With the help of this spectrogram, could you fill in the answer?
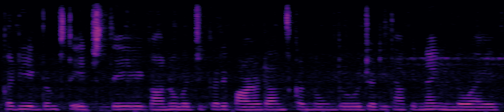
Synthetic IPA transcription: kɐɗĩeːk̚d̪əmsʈeːd͡ʒt̪eɡaːnoʋɐd͡ʑikɐɾepaːɽ̃ɖãːnskɐɾnoɦũːn̆d̪od͡ʑɐɽit̪ɐãfɪɾnɐɦĩːn̆d̪oaːɦeː

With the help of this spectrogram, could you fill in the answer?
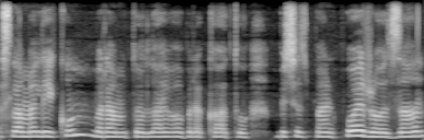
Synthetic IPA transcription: ɐslaːmaleːkumwɐɾɐhmɐt̪ulːaːiʋabɐɾɐkaːt̪u | bɪsnisbaɳʈ̚poːiːoːzaːn

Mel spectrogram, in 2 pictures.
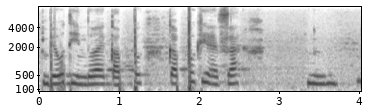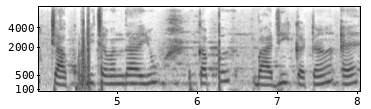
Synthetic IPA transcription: bijot̪ʰĩːn̆d̪oɛ̃kɐpkɐpkʰeːɐsã | t͡ɕaːkʰũbʱɪt͡ɕɐʋə̃nd̪aɦɪjũkɐpɓaːd͡ʑikɐʈəɽ̃ʊ̆ɛ̃ː

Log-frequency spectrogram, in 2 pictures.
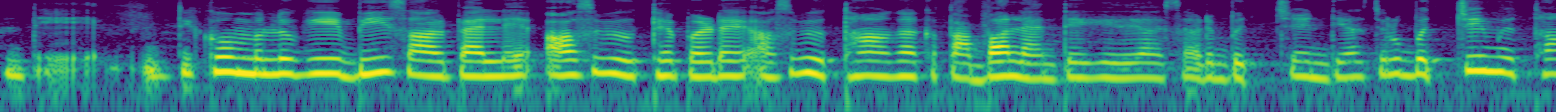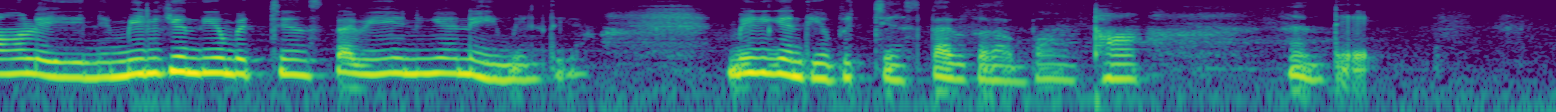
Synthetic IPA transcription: t̪ḛːd̪ɪkʰːoːmət̪loːkibiːsaːlpɛːleːʔəsbiːʊt̪ʰːeːpəɽeːʔəsbiːʊt̪ʰːãːɡãːkət̪aːbãːlɛ̃ːnd̪eːkeasa̰ːɽeːbətːʃẽːnd̪eːaːt͡ʃəlõːbətːʃẽːʋĩːʊt̪ʰːãːleid̪enẽːmɪlijãːd̪ɪjãːbətːʃẽːst̪aːʋiːeːnijãːnəĩːmɪld̪eːãːmɪliɡãːnd̪ɪijãːbətːʃẽːst̪a̰ːbiːkət̪aːbãːʊt̪ʰːãː | ɦnt̪ḛː

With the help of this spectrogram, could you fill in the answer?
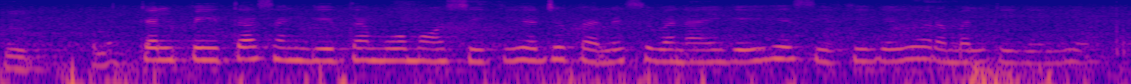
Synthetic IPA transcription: bɪlkɐlpiːt̪asɐ̃ŋɡiːt̪əmʋomɔːsiːkiɦɛd͡ʒoːpɛɦlesebɐnaːiɡɐiɦɛsiːkʰiɡɐiɔːɾɐməlkiɡɐiɦɛː

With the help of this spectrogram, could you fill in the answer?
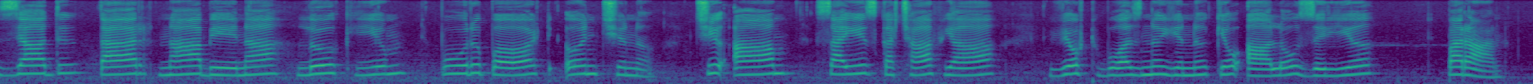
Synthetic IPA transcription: zʲaːd̪t̪aɾnaːbeːnaːləkʰjim | puːɾɨpəːʈʰʲənʲt͡ʃʰinɨ | t͡ʃʰiʔaːm | sɐjizkɐt͡ʃʰaːpʰjaː | ʋjoʈʰbɐznɨjinɨkoʔaːloːzəɾijə | pɐɾaːn

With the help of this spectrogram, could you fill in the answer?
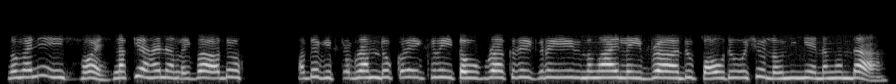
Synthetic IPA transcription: lɔwŋajnihojlakijaɦajnalajbaːdu | aduɡipɾoɡɾamdɔkɾikɾitawbɾakɾikɾinaŋajlɯjbɾaːdupawduːjsulawniŋenaŋanda

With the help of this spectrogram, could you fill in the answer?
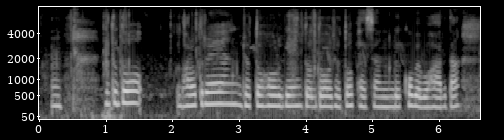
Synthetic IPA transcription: int̪ud̪ɔ | bʱaɾɔt̪ɾɛd͡ʒɔt̪ɔɦɔlɡɛiŋt̪ɔʔd̪ɔd͡ʒɔt̪ɔpʰɛsanɡɛkɔbɛbɔɦaɾd̪a

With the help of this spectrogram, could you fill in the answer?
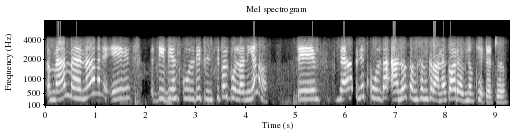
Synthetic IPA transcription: mɛ̃ːmɛ̃ːnãːeː | ɖiːbiːɛnskuːld̪iːpɾɪnsɪpəlboːlãːnĩːaː | t̪eːmɛ̃ːəpneːskuːld̪aːʔɛːnʊəlsə̃ŋkʃənkəɾaːnaɛːt̪ʊaːɖaːbɪnət̪ʰeːʈət͡ʃ

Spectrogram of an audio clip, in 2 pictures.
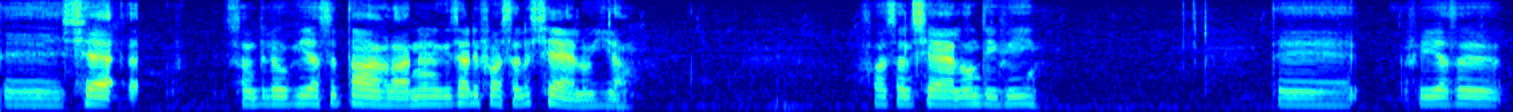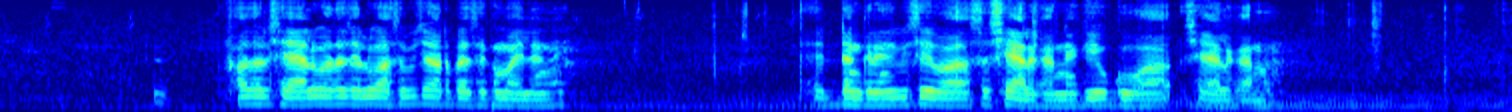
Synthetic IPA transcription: t̪eːʃɛː | səməd͡ʒloːkɪəst̪ãːkʰəlaːneːñːkɪsaːɖiːpʰəsəlʃɛːlɦoːiːjaː | pʰəsəlʃɛːlõːnd̪iːpʰiː | t̪eː | pʰiːəs | pʰəsəlʃɛːloːaːt̪aːt͡ʃəloːəsbiːt͡ʃaːɾpɛːs̬eːkəmaːiːlɛːneː | t̪eːɖə̃ŋɡɾẽːd̪iːbiseːʋaːəsʃɛːlkəɾneːk̬ɪʊɡoːaːʃɛːlkəɾnaː

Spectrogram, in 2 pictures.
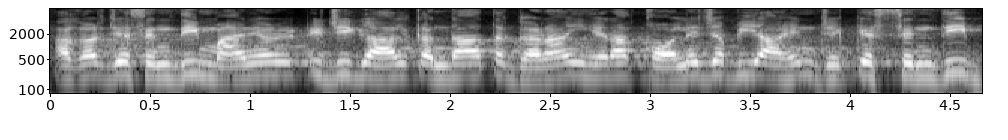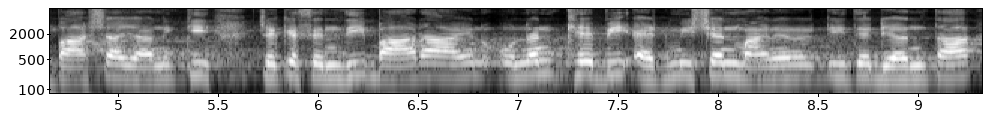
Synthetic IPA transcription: ɐɡəɾd͡ʑeːsɪ̃nd̪ʱimaːɪnoːɾɪʈid͡ʑiːɠaːl̤ɪkɐ̃nd̪at̪ɐɡʱɐɽ̃aːĩɦeːɾakɔːleːd͡ʑbɪaːɦɪnɪ̆d͡ʑeːkesɪ̃nd̪ʱibʱaːʃajaːnɪki | d͡ʑeːkesɪ̃nd̪ʱiɓaːɾaaːɦɪnɪ̆ʊn̤ənɪ̆kʰeːbɪʔɛːɖmiʃənmaːɪnoːɾɪʈit̪eɗijənɪ̆t̪ʰa

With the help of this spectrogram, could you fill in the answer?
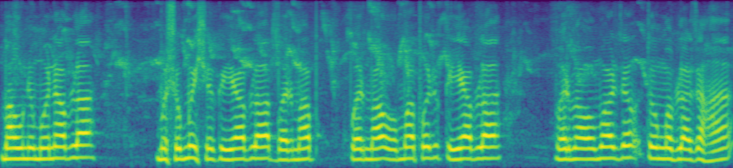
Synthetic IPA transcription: mawnɯmɯnabla | mɯsumɯjsɯk̬ɯjablabɾmabəɾmaɔmapʰɯɾkɯjabla | bɐɾmaɔmatɔŋɔblazaɦa

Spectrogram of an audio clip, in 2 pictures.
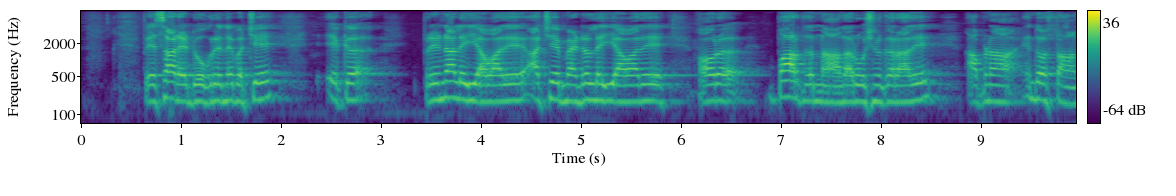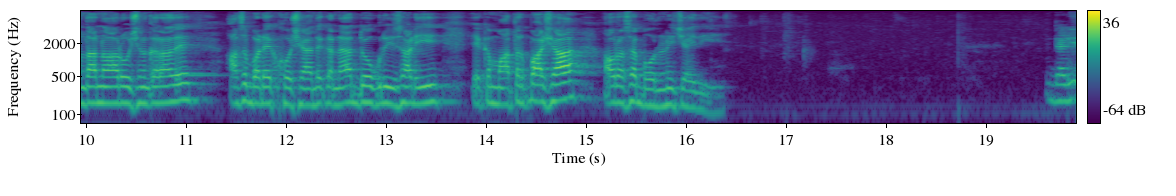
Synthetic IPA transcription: p̪eːsaːɽeːɖoːɡɾẽːd̪eːbətːʃeːɪk | pɾeːnãːləiːaːʋaːd̪eːə̰ːʃʰeːmɛːɖəlːəiːaːʋaːd̪eːɔ̰ːɾpaːɾət̪nãːd̪aːɾoːʃənkəɾaːd̪eː | a̰ːpnaːɪnd̪ost̪aːnd̪aːnaːɾoːʃənkəɾaːd̪eː | əsbəɽeːkʰʊʃɛ̃ːd̪eːkənaːɖoːɡɾiːsaːɽiːɪkmaːt̪əɾpaːʃaːɔ̰ːɾəs̬ɛ̃ːboːlniːt͡ʃaːiːd̪ḭː

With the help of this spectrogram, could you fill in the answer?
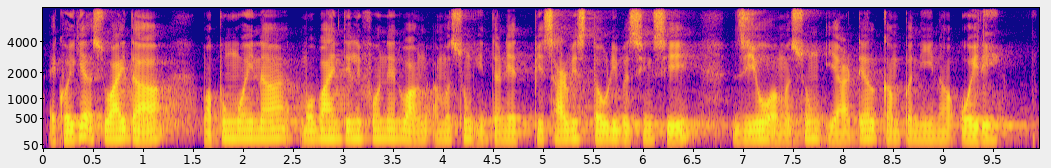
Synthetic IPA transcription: ɐjkʰojɡiɐsuajdɐ | mɐpuŋojnɐmobajltelipʰonːetwaŋnɐ̰mɐsuŋḭntɐɾnet̚pisɐɾbʱistɐwɾibɐsiŋsi | d͡ʒioɐmɐsuŋḭjaɾtelkɐmpɐninɐʔojɾi

